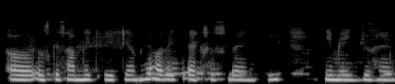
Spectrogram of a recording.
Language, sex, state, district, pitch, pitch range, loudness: Hindi, female, Uttarakhand, Uttarkashi, 220 Hz, 210-230 Hz, -25 LUFS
